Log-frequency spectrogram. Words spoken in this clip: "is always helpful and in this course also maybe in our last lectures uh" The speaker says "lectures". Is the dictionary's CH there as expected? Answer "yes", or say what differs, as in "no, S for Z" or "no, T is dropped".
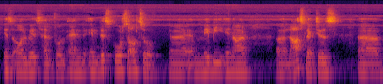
yes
